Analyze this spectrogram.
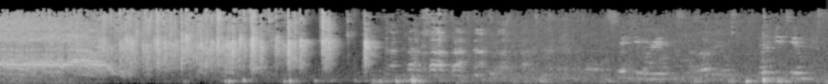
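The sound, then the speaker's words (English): An audience at a live event applauding, a dense, loud burst of clapping through the first second and a half that quickly dies away as a voice starts talking over the fading claps. “Make some noise for Anna, ladies and gentlemen. Raise the fucking roof”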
